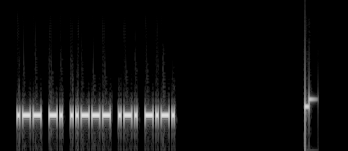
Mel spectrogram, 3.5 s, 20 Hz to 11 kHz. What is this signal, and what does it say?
Morse code, heard as a keyed tone, about 44 wpm, 700 Hz. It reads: WN2RC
